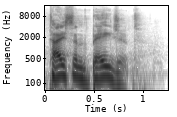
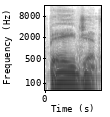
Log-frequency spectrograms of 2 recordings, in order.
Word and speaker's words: Bagent: Tyson Bagent. Bagent.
